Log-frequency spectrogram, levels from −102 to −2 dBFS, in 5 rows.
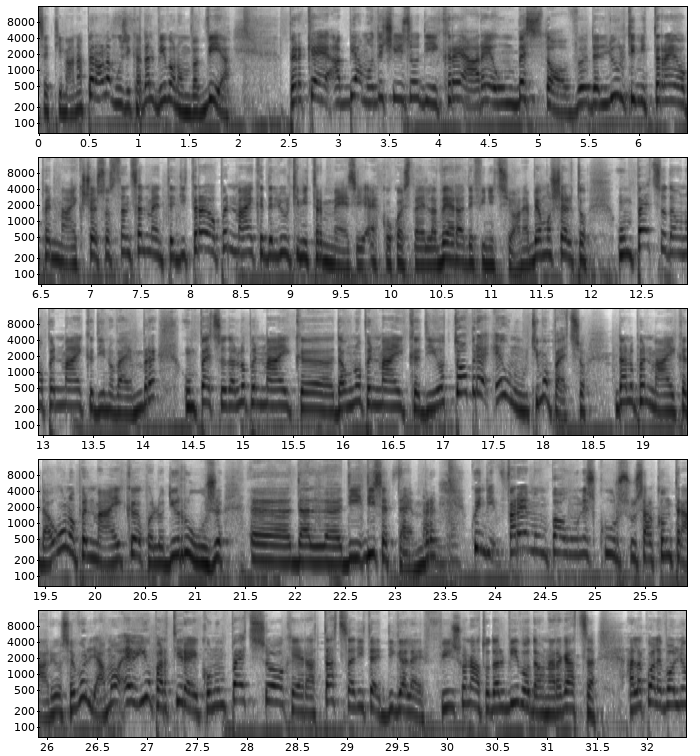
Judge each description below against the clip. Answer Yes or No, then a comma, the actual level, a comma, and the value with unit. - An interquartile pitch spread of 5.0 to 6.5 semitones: Yes, wide, 5.5 semitones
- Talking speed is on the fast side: Yes, fast, 200 wpm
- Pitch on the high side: Yes, high, 230 Hz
